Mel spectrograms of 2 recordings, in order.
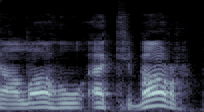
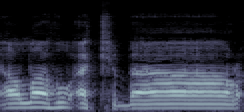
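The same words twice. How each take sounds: First: The vowel after the b is short. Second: The vowel after the b is drawn out long. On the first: God is the greatest. The speaker calls it right. "like this with one count on the back" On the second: It means drums. The speaker calls it wrong. "they elongate"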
